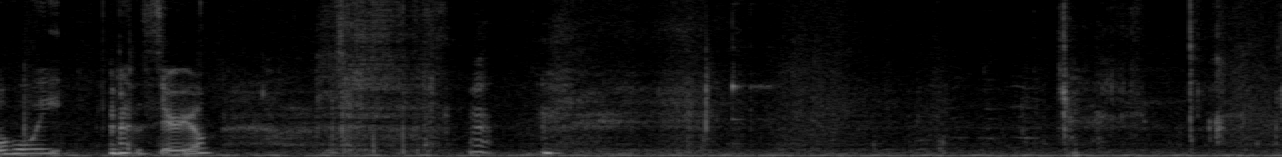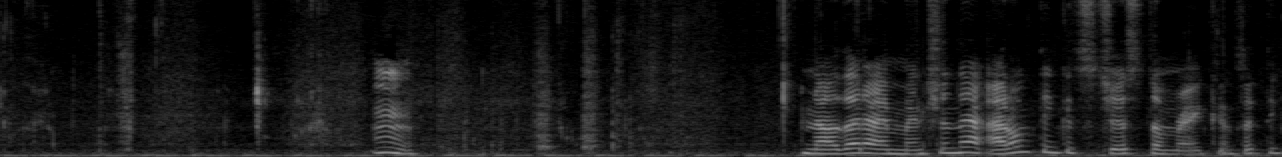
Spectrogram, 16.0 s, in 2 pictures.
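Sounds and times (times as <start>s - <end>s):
person chewing cereal: 1.6s - 2.9s, 6.6s - 12.3s.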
